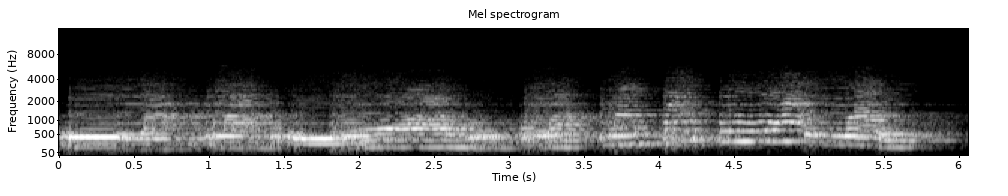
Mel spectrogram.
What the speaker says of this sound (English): Kind of nice thick wah sound rather than a super bright one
